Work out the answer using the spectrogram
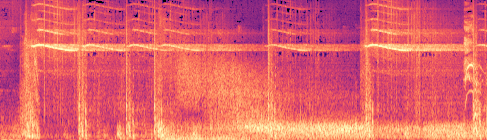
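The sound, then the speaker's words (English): A missile firework is lit and launched, a steady piercing whistle running over many sharp cracks and pops that burst in quick clusters and keep coming. “I'm gonna light one of the missiles. Oh, that's a good choice. Should be a good one. Fire it up!”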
